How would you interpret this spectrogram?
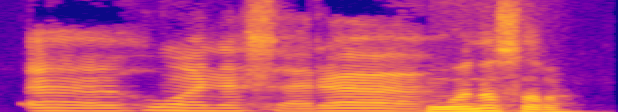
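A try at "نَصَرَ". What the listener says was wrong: Not nasara. Don't make it long. It's short.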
